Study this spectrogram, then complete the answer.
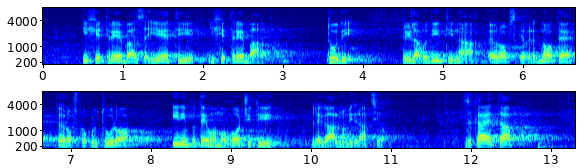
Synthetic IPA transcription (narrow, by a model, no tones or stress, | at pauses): jixjɛt̪ɾeːbaza̰jeːt̪ijixjɛt̪ɾeːba̰ | t̪uːd̪i | pɾilaɡɔd̪it̪inaɛwɾoːpskɛʋɾɛ̰d̪noːt̪ɛɛwɾoːpskɔkult̪uːɾɔinjimpɔt̪eːmɔmɔɡoːt͡ʃit̪ilʔɛ̰ɡaːlnɔmiɡɾa̰ːt̪sijɔ̰ | zakajɛt̪a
